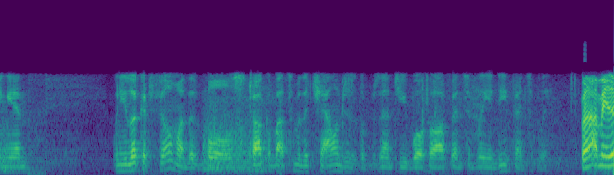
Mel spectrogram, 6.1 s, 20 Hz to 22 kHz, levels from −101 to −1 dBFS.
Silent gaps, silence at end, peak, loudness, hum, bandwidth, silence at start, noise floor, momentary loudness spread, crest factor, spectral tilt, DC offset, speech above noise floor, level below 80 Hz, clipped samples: none; 0 s; -2 dBFS; -29 LUFS; none; 4.3 kHz; 0 s; -62 dBFS; 15 LU; 26 dB; 0 dB/octave; under 0.1%; 34 dB; -72 dBFS; under 0.1%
